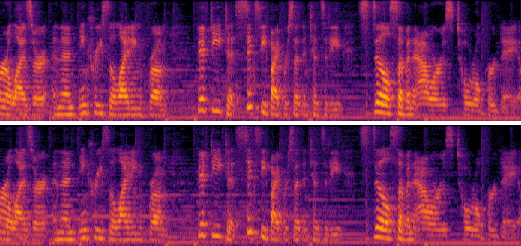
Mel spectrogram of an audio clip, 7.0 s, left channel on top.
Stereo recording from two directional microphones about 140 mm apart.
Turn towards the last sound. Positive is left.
turn(degrees=30)  # may be behind; listen again after turning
